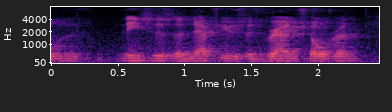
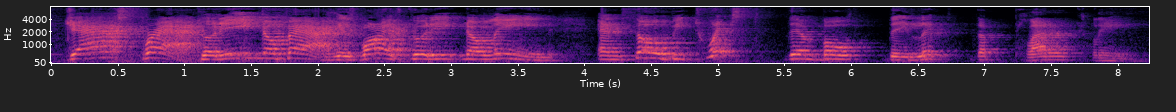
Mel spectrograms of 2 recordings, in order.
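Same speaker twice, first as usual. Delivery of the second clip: nursery rhyme recital; 6 semitones higher, 4 dB louder, slower than usual. Acted. Reads nursery rhyme aloud.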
